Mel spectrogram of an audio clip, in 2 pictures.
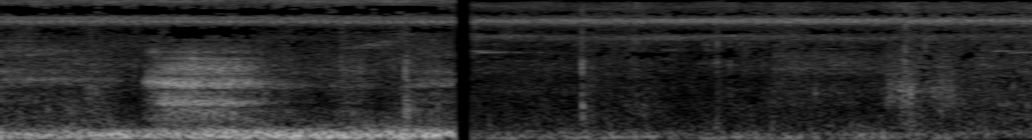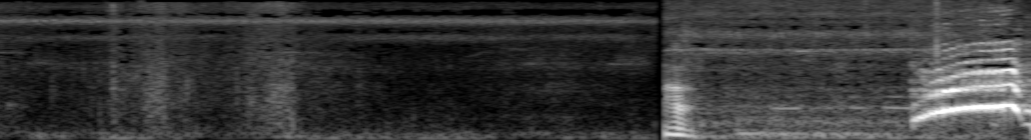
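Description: Steady, high-pitched insect chirring, with a low wind rumble on the microphone for the first two seconds. Near the end the sound cuts to a different scene and a man speaks.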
